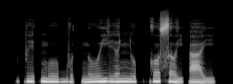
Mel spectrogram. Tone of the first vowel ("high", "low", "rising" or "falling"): rising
